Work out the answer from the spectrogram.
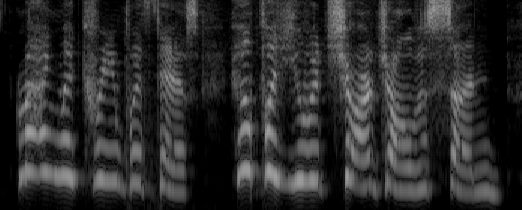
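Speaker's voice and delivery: high, loud indignant retort; angry snap. Acted. Herobrine snapping up at the narrator over who's in charge, angry snap. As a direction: snap it back, pitched right up. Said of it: "Herobrine snaps up at me".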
